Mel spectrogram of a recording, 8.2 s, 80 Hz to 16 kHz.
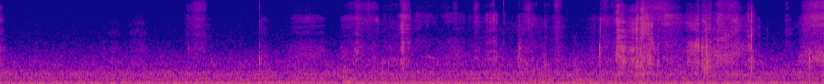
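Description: Long nails scratch and tap along the page edges and glossy ad pages of a small open 1999 paperback mini-book resting on a cloth. Soft, dry bright scratches and light ticks come in scattered bursts over a steady low hum. The sound stays quiet throughout.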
